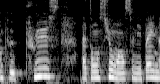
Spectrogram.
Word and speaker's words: plus: je voudrais un peu plus d'eau », c'est la règle numéro 1 de la partie 2. C'est une quantité positive, phrase affirmative, donc je prononce le S à la fin du mot plus.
